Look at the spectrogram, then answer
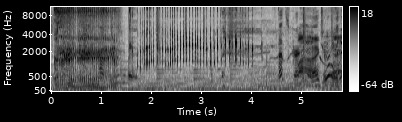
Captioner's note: clicking alien noise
